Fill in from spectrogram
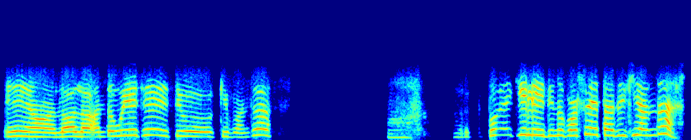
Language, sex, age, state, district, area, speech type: Nepali, female, 18-30, West Bengal, Kalimpong, rural, conversation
